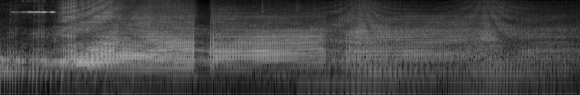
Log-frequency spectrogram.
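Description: A motorcycle engine revs up close and then idles.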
